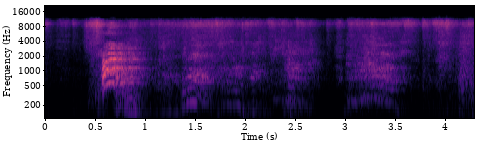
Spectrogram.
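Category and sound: animal, dogs barking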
